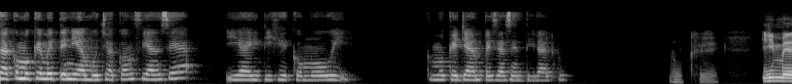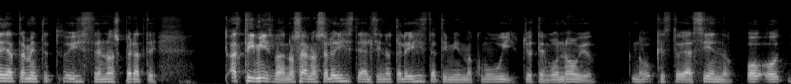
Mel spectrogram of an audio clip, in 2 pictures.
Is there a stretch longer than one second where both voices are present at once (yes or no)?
no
